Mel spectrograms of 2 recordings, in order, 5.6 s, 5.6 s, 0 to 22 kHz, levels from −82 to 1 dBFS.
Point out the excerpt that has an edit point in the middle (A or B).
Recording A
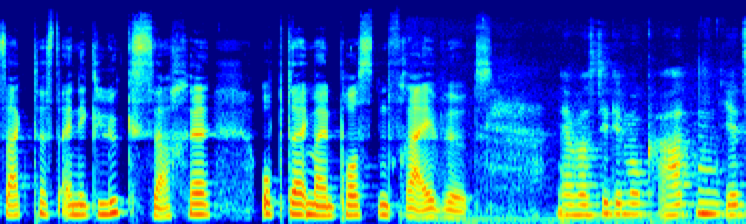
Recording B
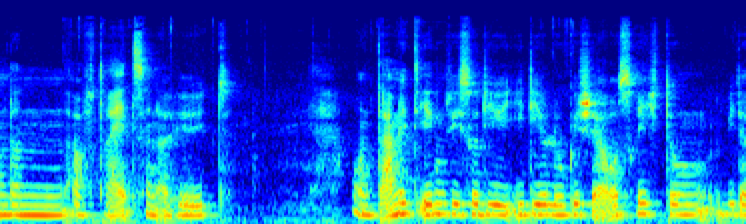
A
